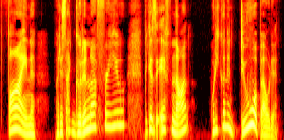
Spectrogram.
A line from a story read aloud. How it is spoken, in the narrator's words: she smashes the dining table hard with her hand and yells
